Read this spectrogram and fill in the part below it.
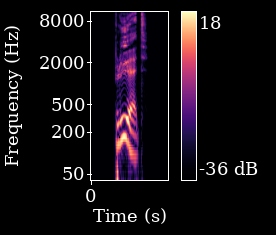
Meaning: second-person plural subjunctive I of blühen
- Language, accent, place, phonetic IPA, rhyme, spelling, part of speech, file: German, Germany, Berlin, [ˈblyːət], -yːət, blühet, verb, De-blühet.ogg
